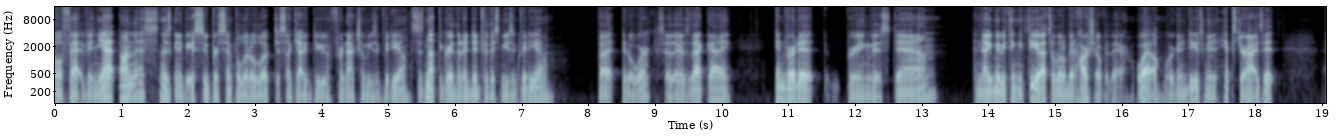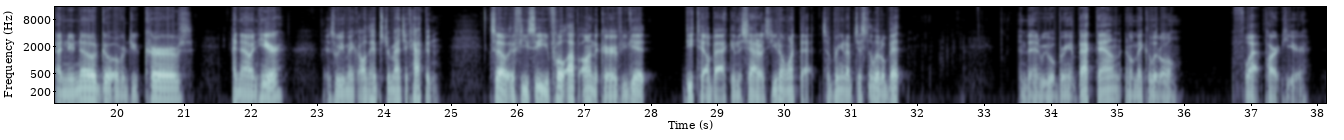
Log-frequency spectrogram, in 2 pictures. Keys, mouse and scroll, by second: 0.3 click, 4.2 click, 11.4 scroll down 1, 13.4 click, 16.7 click, 17.2 s, 18.2 click, 19.9 click, 26.1 click.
